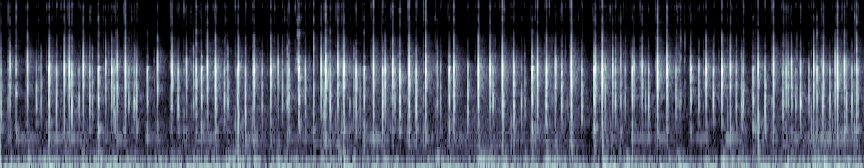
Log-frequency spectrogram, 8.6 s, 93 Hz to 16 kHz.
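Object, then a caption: Mechanical keyboard with metal case and plastic keycaps. Two hands type rapidly with their fingertips on a Zoom65 65% mechanical keyboard with a dark metal case, white and grey SA-profile plastic keycaps and lubed switches, resting on a desk mat. A dense stream of short, crisp clacks with a bright, hollow tone, each stopping almost instantly, runs steadily over a low background hum.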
